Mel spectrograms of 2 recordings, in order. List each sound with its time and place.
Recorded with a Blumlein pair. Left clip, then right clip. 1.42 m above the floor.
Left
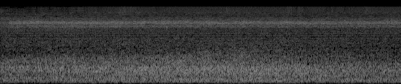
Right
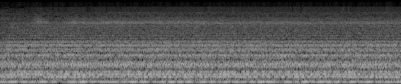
0.0 s a drone: 45° right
